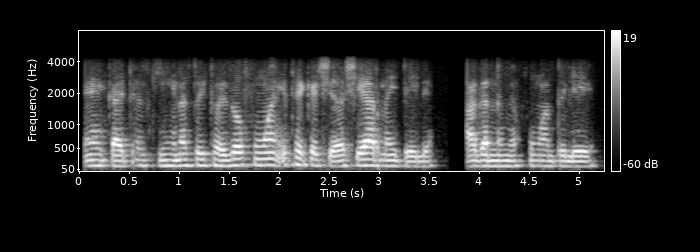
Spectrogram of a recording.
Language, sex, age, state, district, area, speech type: Kashmiri, male, 18-30, Jammu and Kashmir, Ganderbal, rural, conversation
